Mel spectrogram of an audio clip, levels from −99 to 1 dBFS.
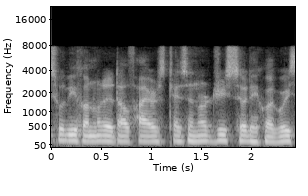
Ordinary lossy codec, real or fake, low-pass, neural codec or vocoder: none; fake; none; codec, 16 kHz, 0.8 kbps, ZipCodec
